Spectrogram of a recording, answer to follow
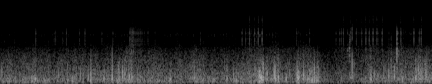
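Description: Wind on the microphone of a bicycle-mounted camera while riding, with tyre and road noise and scattered short rattles and clicks from the bike.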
